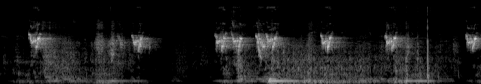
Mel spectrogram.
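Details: Morning chatter from happy pet budgies: sharp squawky chirps in short clusters, a silent gap near the middle, then more chirps over low rustling noise.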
